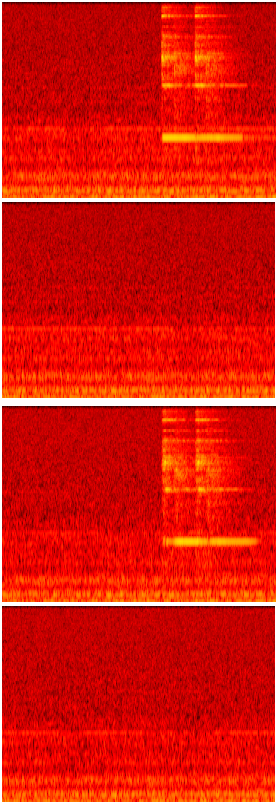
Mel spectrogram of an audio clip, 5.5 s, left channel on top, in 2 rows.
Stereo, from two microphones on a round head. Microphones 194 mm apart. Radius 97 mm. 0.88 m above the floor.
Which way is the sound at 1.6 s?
80° left.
